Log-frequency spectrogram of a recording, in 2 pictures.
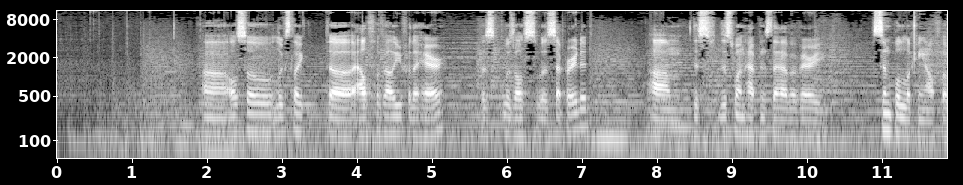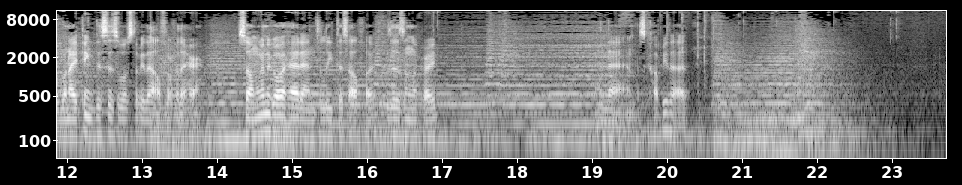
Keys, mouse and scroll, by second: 15.3 right click, 16.9 click, 19.8 ctrl+a, 20.1 ctrl+c, 20.4 ctrl+v, 21.0 click, 21.4 right click, 22.2-23.7 drag.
